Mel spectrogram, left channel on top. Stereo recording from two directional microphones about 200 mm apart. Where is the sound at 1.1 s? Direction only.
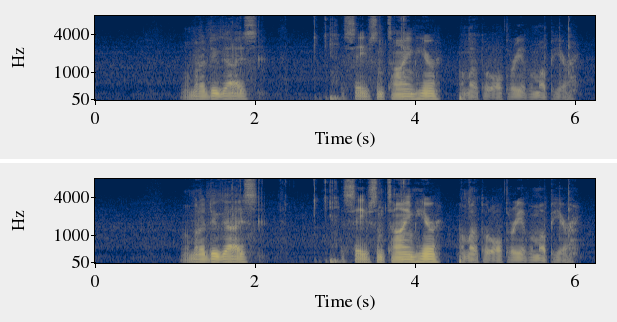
40° right (ahead or behind).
